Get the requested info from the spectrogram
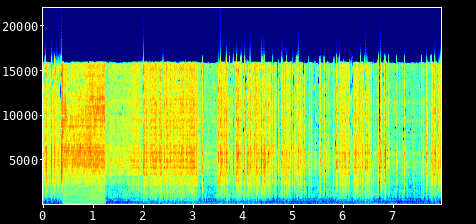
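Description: High-voltage electric arc from a 15 kV transformer, crackling and hissing as it jumps onto a rock, with a loud steady buzz for about a second near the start.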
